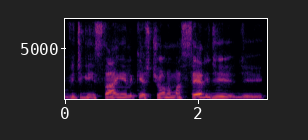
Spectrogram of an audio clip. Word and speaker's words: Wittgenstein: Wittgenstein. Wittgenstein. Isso. Ele é conhecido por ser filósofo da linguagem, né? Foi conhecido, no caso. Ele utiliza esse argumento. O Wittgenstein ele questiona uma série de questões científicas a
